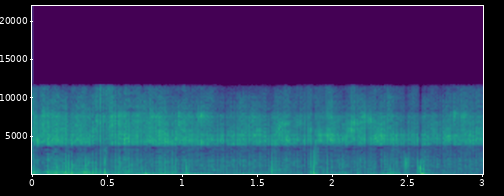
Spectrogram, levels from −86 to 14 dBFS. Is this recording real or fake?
fake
